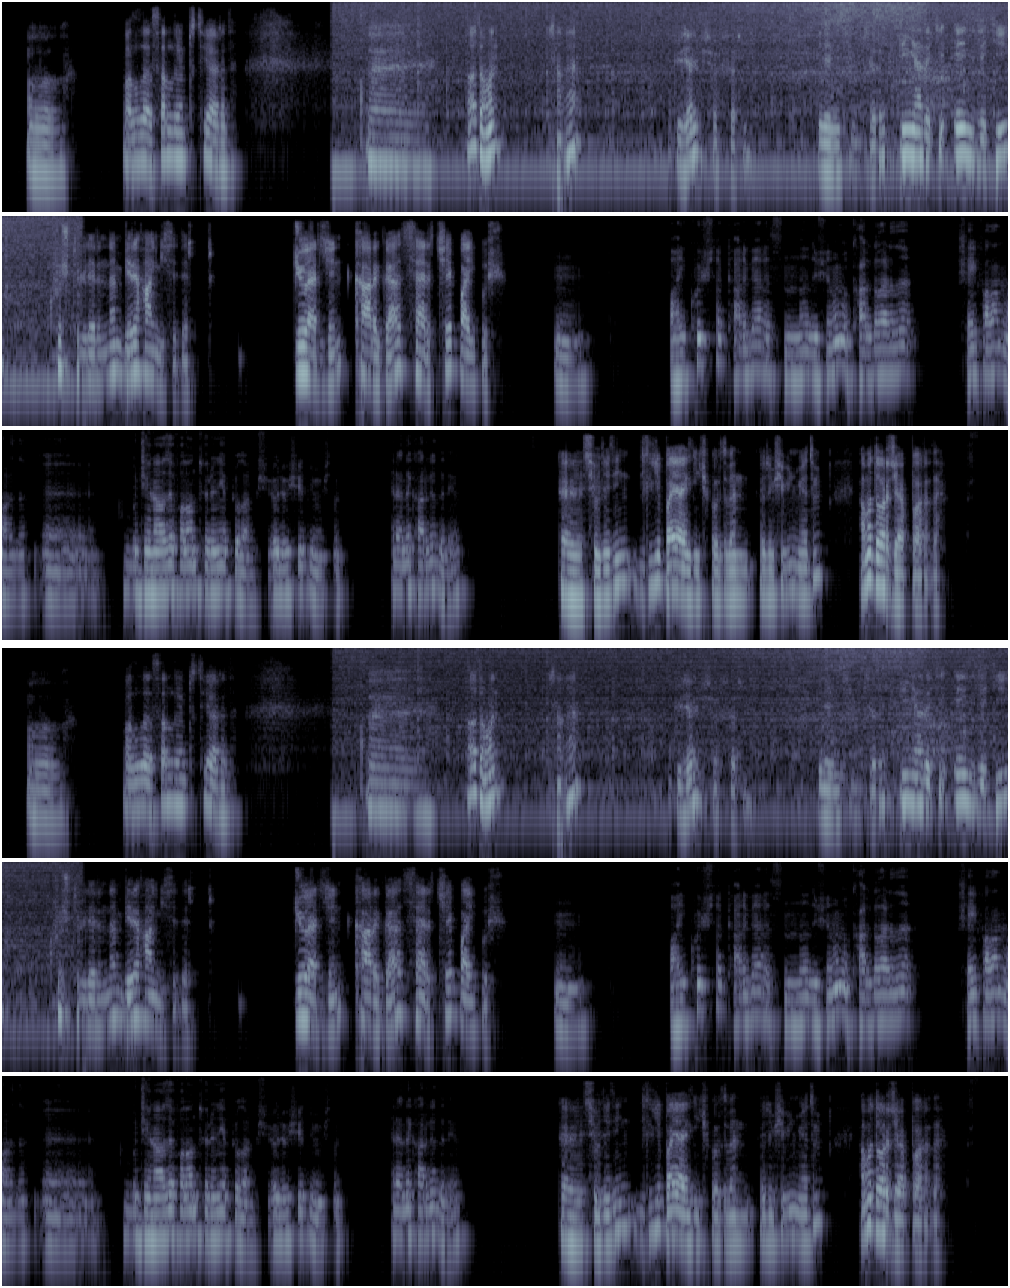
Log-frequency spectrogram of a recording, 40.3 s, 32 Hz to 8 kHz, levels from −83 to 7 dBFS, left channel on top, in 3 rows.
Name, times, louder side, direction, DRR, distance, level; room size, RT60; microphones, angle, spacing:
voice 1, 0.3-0.9 1.6-4.0 4.8-5.8 6.2-6.7 7.3-7.7 8.9-10.0 10.9-13.4 14.0-15.9 17.3-20.1 34.2-37.8 38.3-39.4, left 5 dB, 55° left, 0.5 m, -33 dB
sound 1, 4.4-14.5, left 8 dB, 90° left, 0.8 m, -35 dB
voice 2, 20.8-21.2 22.3-25.6 26.2-28.1 28.4-31.3 32.0-33.0, left 1 dB, 10° left, 0.6 m, -39 dB
3.5 x 3.4 x 3.8 m
head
